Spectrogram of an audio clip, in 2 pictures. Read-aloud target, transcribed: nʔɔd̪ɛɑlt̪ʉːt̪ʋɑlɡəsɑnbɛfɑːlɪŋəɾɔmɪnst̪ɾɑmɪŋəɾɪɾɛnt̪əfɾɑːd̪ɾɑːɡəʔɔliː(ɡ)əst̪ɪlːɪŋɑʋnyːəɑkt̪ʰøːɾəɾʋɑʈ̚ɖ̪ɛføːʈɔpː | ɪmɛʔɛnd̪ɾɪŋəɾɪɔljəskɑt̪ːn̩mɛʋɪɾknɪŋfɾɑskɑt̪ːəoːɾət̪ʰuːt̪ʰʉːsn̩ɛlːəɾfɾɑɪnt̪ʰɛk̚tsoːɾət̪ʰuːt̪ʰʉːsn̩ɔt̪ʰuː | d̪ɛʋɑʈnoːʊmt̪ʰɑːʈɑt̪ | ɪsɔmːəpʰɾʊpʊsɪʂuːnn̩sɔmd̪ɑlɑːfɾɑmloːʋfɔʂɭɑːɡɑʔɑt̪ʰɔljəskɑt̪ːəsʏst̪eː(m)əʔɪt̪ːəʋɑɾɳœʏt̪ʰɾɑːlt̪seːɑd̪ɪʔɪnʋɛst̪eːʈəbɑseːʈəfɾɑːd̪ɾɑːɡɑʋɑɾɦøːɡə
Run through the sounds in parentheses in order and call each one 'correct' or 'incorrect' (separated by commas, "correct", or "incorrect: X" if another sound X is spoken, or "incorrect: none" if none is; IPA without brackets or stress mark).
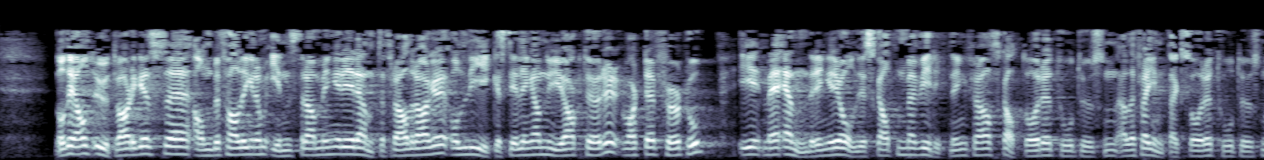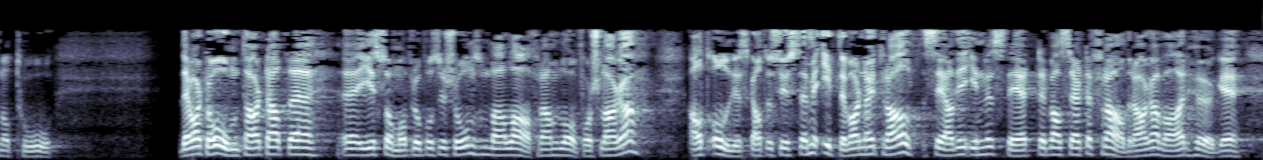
incorrect: k, correct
